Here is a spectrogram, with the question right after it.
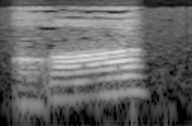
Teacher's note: خا ادا کیږي د ستوني په سر کښې او خا چې د ډکه ویل کیږي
